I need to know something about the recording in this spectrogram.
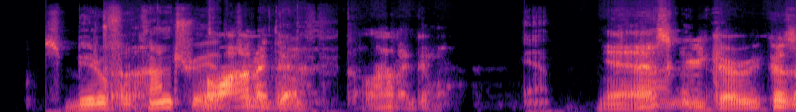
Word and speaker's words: Dahlonega: That's pronounced Dahlonega. Dahlonega.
